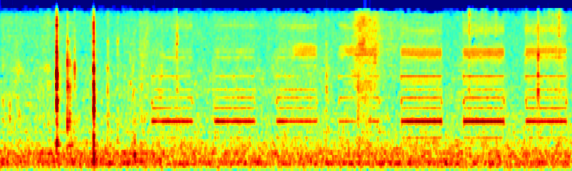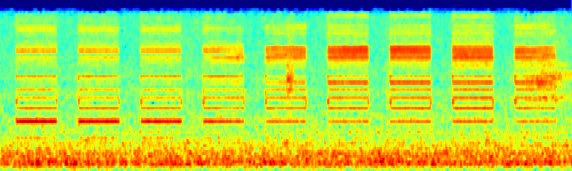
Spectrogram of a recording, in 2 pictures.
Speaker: can hear the beeping noise that's basically the mortar is trying to start the platters and it can't and it's most likely because the heads are stuck on a platter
